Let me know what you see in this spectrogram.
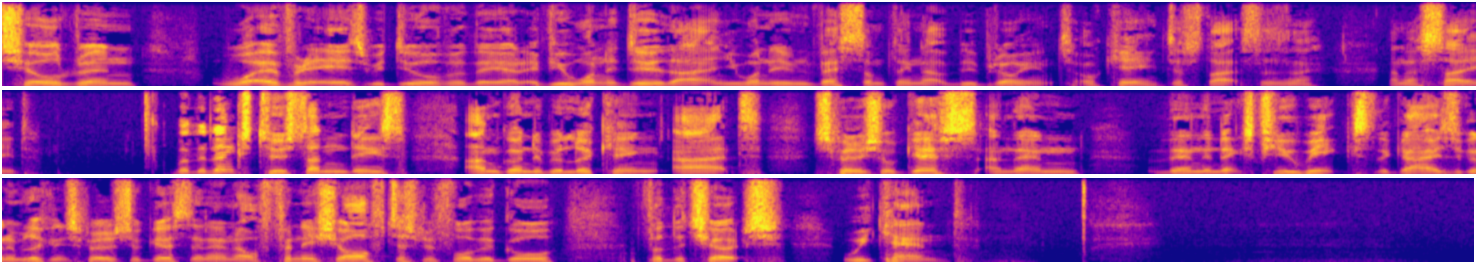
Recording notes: Recorded at freedomcentre church, Preston on Sunday 8th February 2015.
